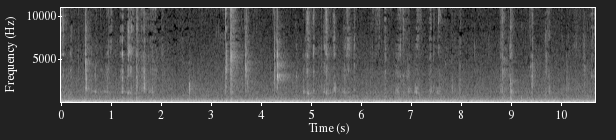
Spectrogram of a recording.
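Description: Close-up mouth sounds of eating lobster meat: chewing with wet lip smacks and scattered short clicks as fingers go to the mouth.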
